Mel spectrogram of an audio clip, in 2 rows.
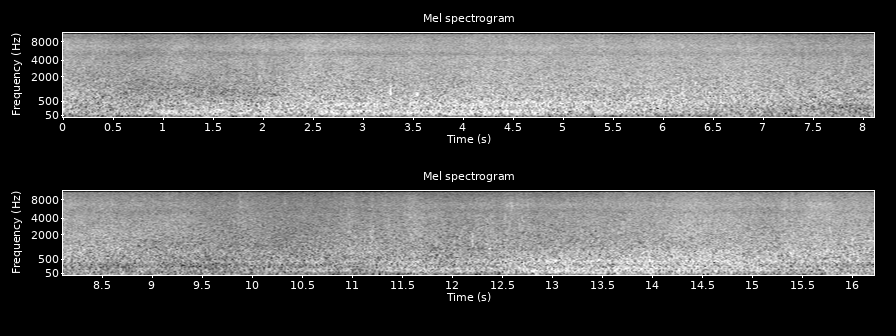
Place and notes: Jizazalay, Ponso no Tao - sound of the waves
sound of the waves
Zoom H6 + Rode NT4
